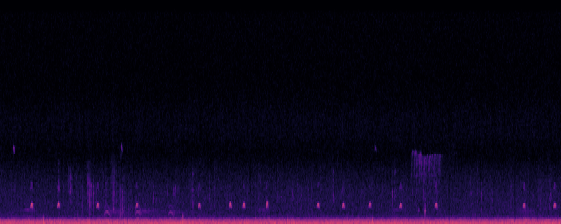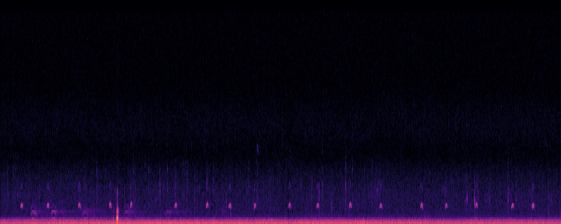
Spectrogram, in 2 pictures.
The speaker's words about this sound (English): These are alarm notes of the male.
